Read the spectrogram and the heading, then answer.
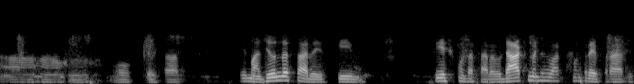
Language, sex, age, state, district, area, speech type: Telugu, male, 30-45, Andhra Pradesh, Visakhapatnam, rural, conversation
